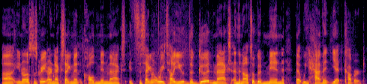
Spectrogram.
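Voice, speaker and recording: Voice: medium pitch, fairly quick, hardly any pauses. Casual podcast host steering a panel. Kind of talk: casual hosting and reading out reviews.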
